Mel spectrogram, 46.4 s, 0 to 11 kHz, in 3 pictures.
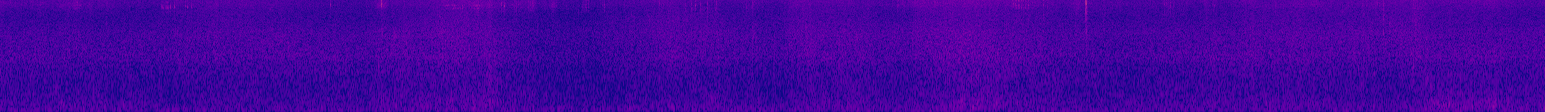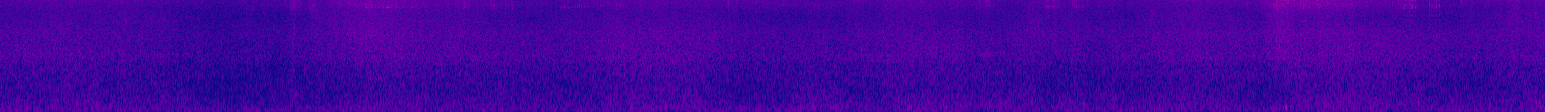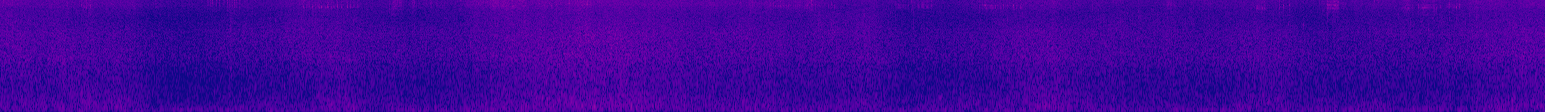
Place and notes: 湖井頭, Lieyu Township - At the beach
At the beach, Sound of the waves, Birds singing
Zoom H2n MS +XY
